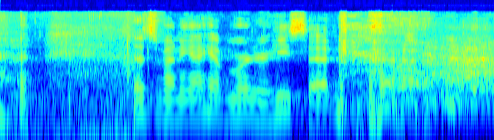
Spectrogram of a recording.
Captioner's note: chuckles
